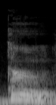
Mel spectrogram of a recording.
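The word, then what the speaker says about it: calm: sound है अ enough काम यहां पे इल साइलेंट है आपने यहां पे काम लॉन्ग वॉल का इस्तेमाल करना है काम कलर कलर लोअर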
